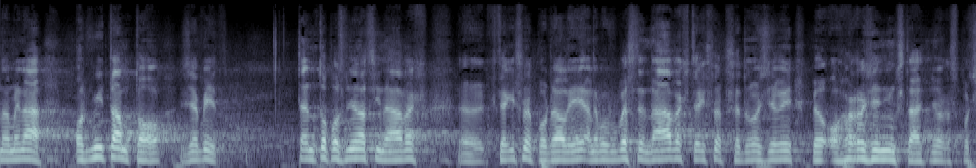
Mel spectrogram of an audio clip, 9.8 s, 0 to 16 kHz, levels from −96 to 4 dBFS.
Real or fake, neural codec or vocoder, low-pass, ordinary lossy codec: fake; autoencoder, 48 kHz, 128 numbers a frame, DAC-VAE, trained on Japanese speech; 14.4 kHz; MP3, 64 kbps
